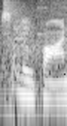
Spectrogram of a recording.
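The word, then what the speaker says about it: Lupin: lupon it's uh uh lupon the third pronounced l u p i n I'm pretty sure it's pronounced lupon um it's an anime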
